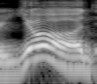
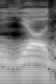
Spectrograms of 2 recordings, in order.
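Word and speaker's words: יוד: Tet yard yard and the letter yod is pronounced as a yeah yeah sometimes spelled with a Y if you go to the German language you will see it as spelled with the J and that that uh slips over into English as well but the sound it makes is yeah now this is one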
